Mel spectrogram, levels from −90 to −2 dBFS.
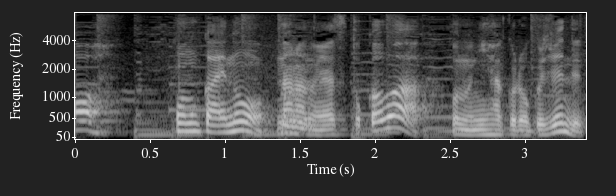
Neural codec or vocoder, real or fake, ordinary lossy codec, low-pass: none; real; none; none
